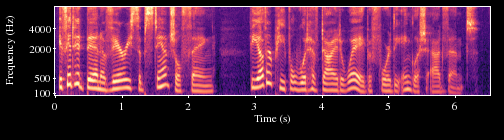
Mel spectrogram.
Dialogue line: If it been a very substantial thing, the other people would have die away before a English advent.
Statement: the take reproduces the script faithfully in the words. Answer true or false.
false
